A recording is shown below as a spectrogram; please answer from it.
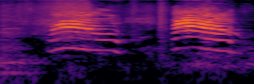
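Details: Domestic cat, a mother moving her five kittens out of a shelter home, gives two loud, drawn-out meows, each rising then falling, separated by a short pause, indoors in a small room with faint human voices.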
